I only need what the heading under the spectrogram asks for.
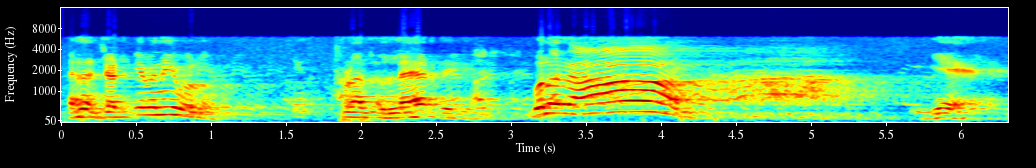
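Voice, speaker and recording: A man singing devotional verses in long, drawn-out lines and preaching at a night gathering through a handheld mic. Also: on the high side, roomy sound, lo-fi sound. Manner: slow drawn-out singing, then quick lively preaching to a crowd. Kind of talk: devotional singing and satsang sermon. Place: night gathering before a crowd.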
